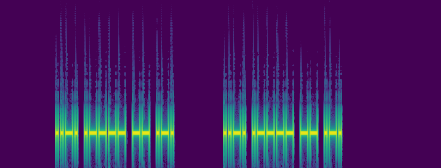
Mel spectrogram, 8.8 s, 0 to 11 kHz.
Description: Morse code, heard as a keyed tone, about 25 wpm, 700 Hz. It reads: F1MR F1MR
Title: DXCC-100 Call Signs - 4 Characters - Repeated 2x - 25wpm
